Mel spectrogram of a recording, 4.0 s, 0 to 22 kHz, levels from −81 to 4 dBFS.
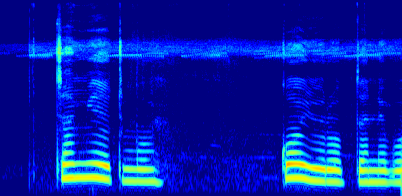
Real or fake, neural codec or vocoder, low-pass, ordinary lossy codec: real; none; none; none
